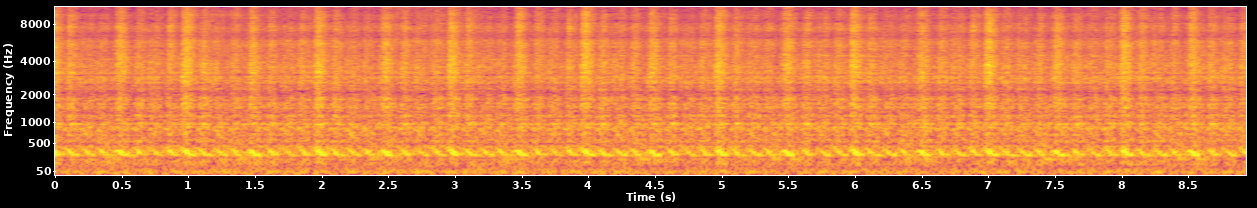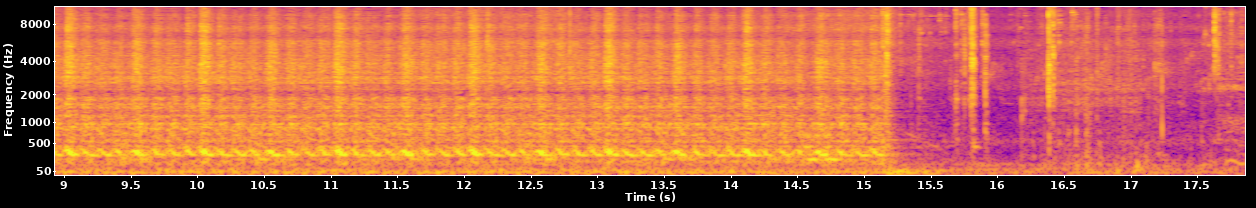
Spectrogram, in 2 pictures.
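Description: Car's starter motor cranking the engine in a steady, rhythmic turn-over that goes on for about fifteen seconds without the engine catching, then stops abruptly: a car that won't start.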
